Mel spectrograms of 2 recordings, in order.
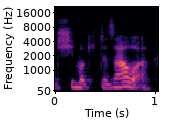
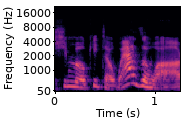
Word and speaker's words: Shimokitazawa: And of course, the person mispronounced every Japanese word. You should have heard how they said Shimokitazawa. It was Shimokitawazawa or something.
